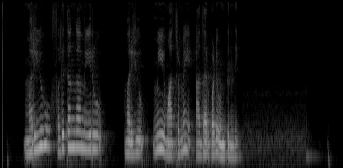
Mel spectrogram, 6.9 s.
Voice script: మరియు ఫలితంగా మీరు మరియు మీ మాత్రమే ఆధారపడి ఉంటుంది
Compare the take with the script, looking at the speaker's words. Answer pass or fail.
pass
